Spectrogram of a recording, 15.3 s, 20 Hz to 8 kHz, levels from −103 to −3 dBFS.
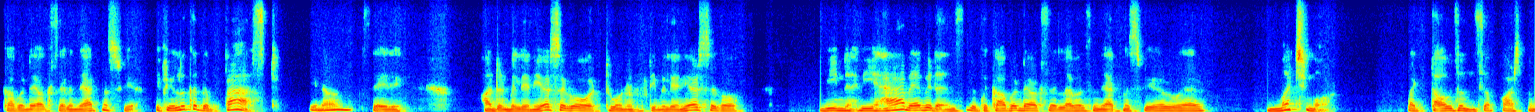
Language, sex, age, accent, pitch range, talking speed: English, male, 60-79, Indian, 120-170 Hz, 170 wpm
